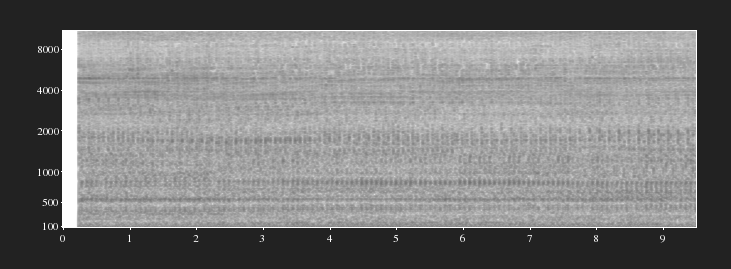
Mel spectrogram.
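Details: Alfa Romeo 159 JTD 150 hp diesel idling steadily with a light, fairly regular tick a bit over twice a second; owner unsure whether the noise is normal, source not pinned down.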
